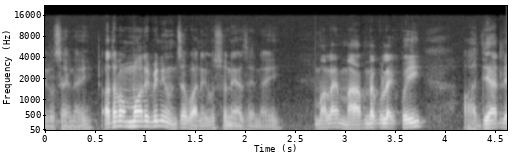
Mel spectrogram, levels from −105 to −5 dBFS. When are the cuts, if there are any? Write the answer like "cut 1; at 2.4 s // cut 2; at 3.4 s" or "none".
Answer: cut 1; at 2.7 s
